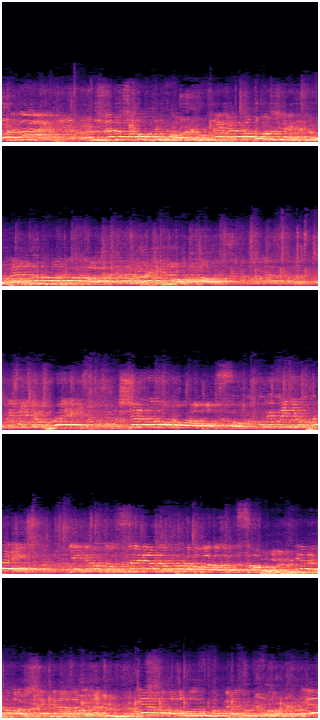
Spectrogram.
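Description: A large crowd of men and women pray aloud all at once in an echoing hall.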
